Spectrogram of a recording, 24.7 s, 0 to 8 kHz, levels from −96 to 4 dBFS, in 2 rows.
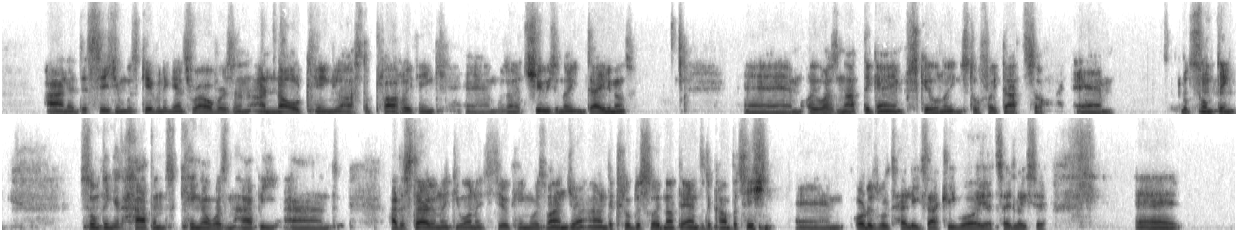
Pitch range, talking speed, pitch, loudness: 90-100 Hz, 190 wpm, 95 Hz, -20 LUFS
